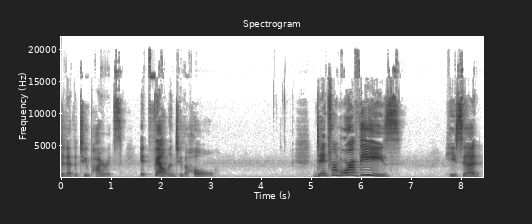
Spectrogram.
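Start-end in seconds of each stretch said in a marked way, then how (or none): 5.1-6.8 loud, raised-pitch captain's command; forceful storybook pirate order; shouted order. Acted. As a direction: call it out to the digging crew. Captain yells order to crew.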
